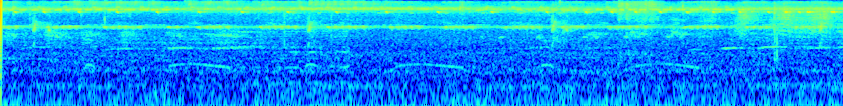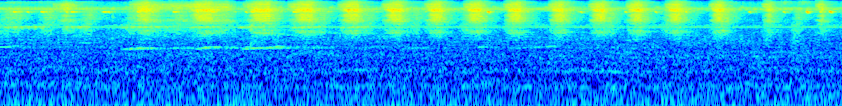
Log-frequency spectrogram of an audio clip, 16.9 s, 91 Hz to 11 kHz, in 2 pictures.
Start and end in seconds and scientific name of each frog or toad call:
0.0	16.8	Adenomera diptyx
1.6	3.6	Physalaemus albonotatus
